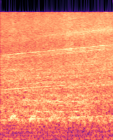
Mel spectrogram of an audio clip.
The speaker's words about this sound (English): Start sequence. Start sequence. Ready? Big day. No room for mistakes either. Turbines started. Turbines started.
